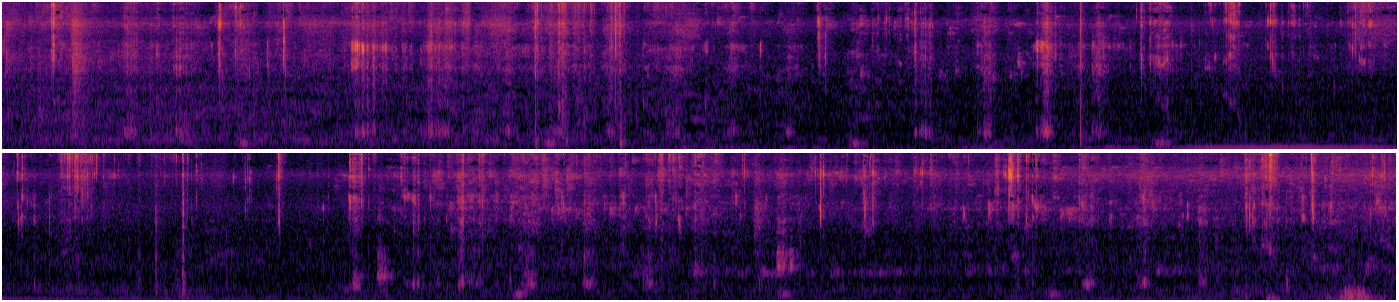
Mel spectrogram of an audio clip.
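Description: Crisp potato chips, Calbee Honey Butter, being bitten and chewed, with many irregular sharp crunches throughout.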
